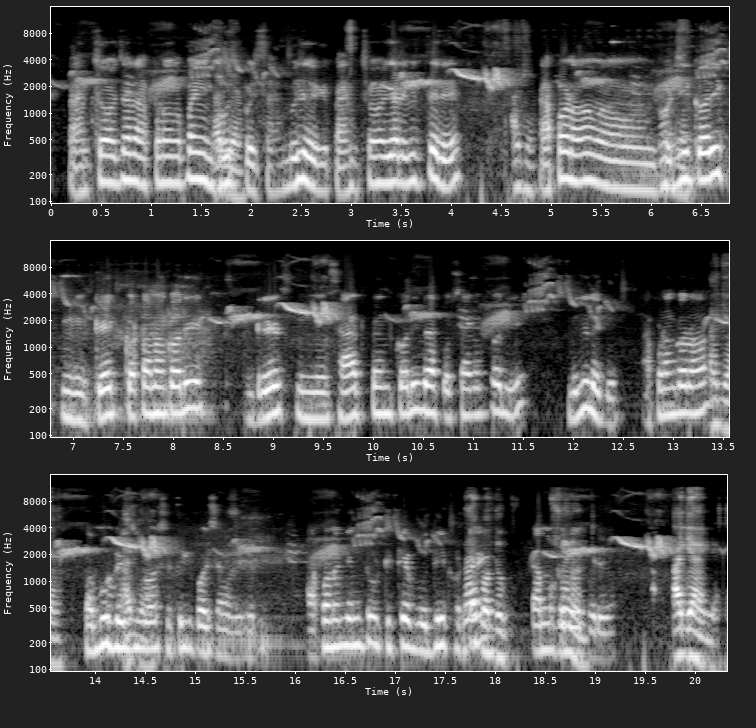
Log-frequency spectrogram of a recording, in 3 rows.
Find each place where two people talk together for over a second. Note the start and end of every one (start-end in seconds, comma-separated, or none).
none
